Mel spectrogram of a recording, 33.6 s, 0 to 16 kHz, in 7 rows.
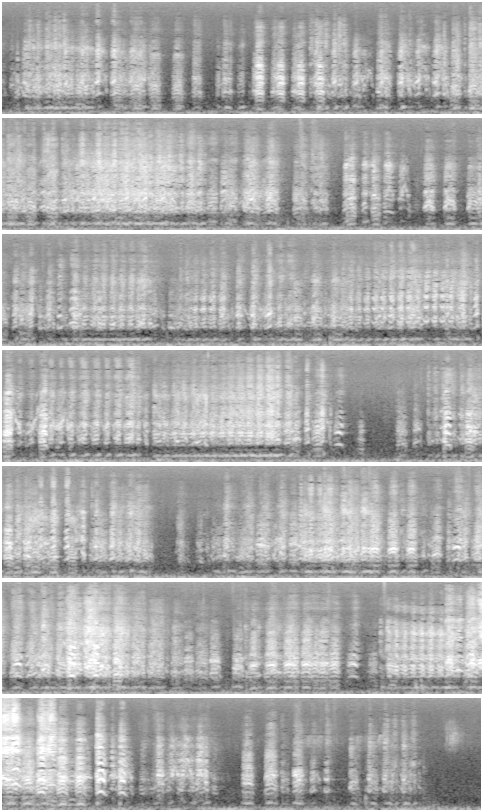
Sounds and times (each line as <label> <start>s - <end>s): Geese honking 0.0s - 33.1s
